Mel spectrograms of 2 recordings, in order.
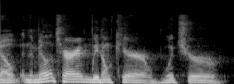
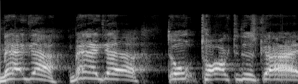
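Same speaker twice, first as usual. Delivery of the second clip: put-on, very high, drawn-out, slow, loud angry yelling; 5 dB louder than usual. Retelling a woman at a protest who turned on him, imitating her yelling. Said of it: "she started yelling like".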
